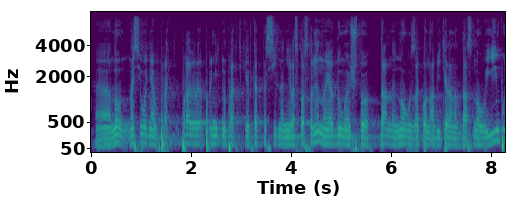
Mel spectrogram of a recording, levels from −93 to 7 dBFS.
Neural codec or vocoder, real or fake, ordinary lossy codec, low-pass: none; real; none; 7.2 kHz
